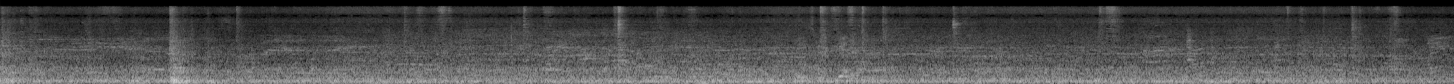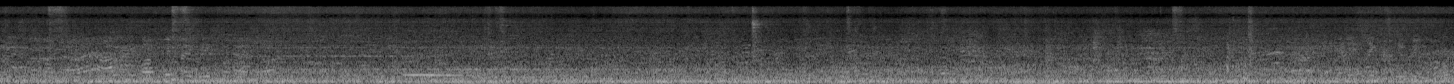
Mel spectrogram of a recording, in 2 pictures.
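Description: Busy supermarket ambience: indistinct chatter of a crowd over a steady low hum, with a few sharp knocks, the loudest about two seconds in.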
